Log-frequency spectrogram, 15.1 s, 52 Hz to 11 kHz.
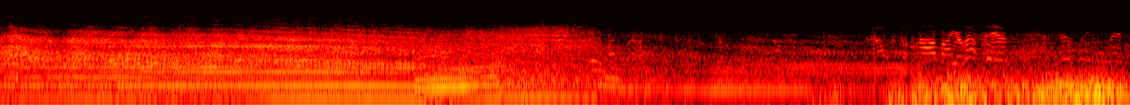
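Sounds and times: light plane engine and propeller: 0:00.0 - 0:15.0.

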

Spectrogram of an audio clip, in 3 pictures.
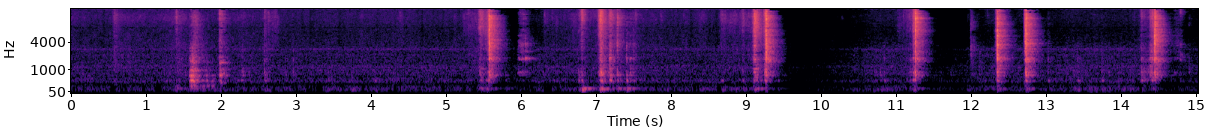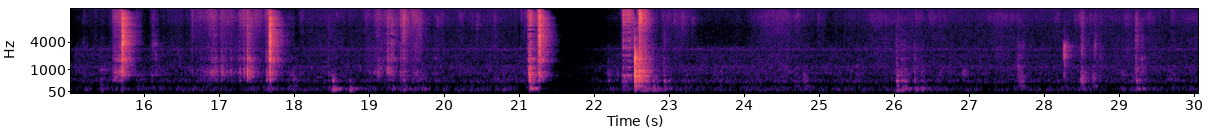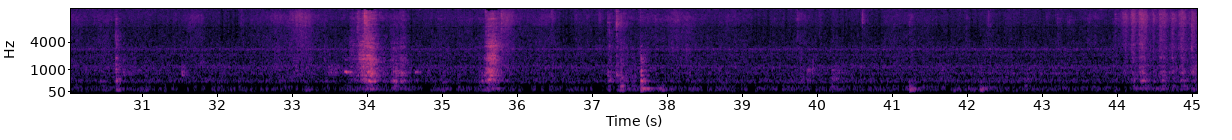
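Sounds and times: knife chopping on cutting board: 0:21.1 - 0:21.5.

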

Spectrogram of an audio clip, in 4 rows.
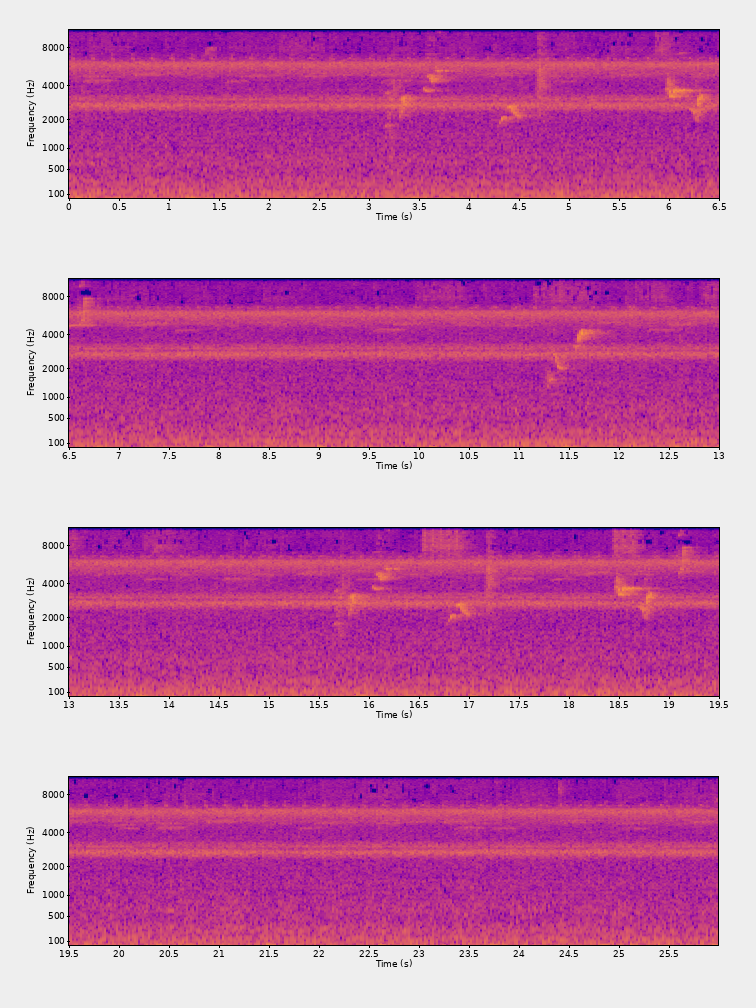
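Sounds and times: high insect chirring: 0:00.0 - 0:08.9, 0:09.5 - 0:25.9.

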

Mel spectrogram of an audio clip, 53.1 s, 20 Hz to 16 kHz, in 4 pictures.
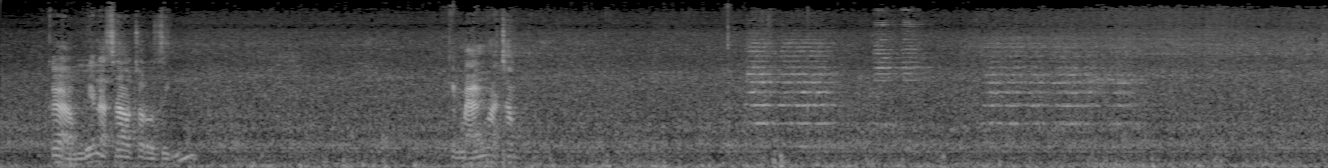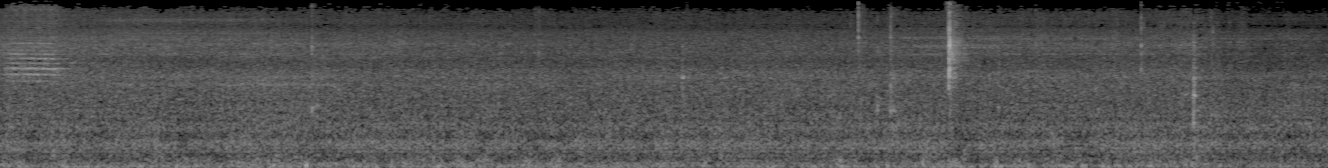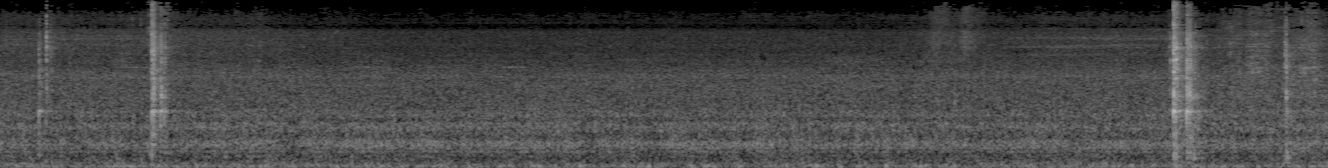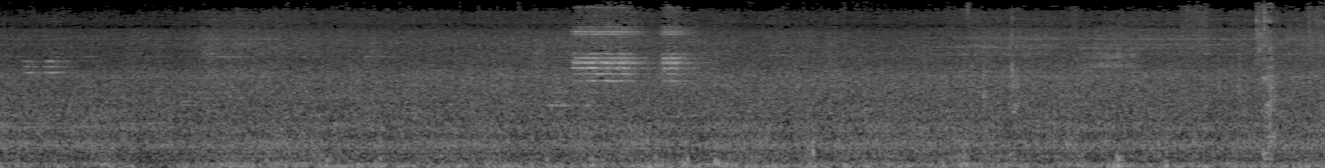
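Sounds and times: traffic rumble: 0:00.0 - 0:53.0
vehicle horns honking: 0:07.4 - 0:11.5, 0:13.3 - 0:14.1, 0:45.4 - 0:46.9.

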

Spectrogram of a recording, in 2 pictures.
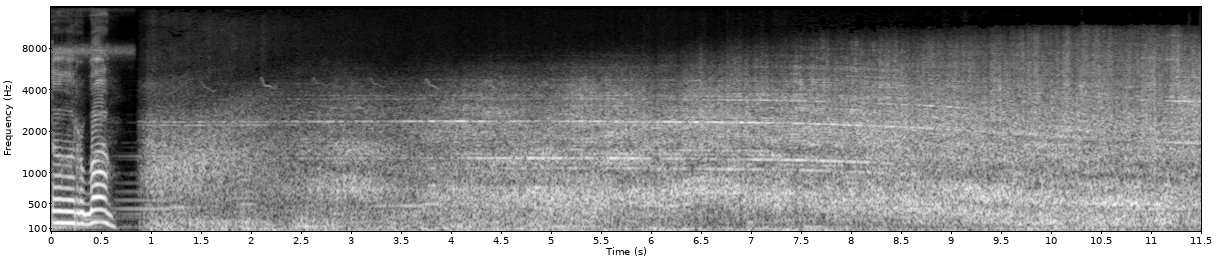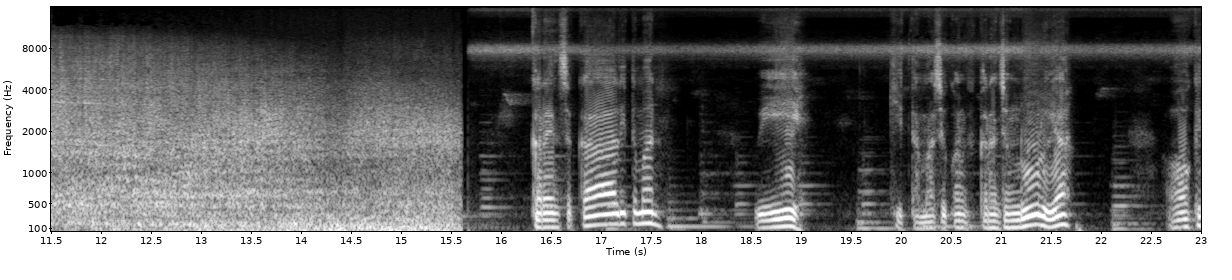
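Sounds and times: jet airliner taking off: 0:00.0 - 0:23.0
high whining engine tones: 0:00.7 - 0:16.4.

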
